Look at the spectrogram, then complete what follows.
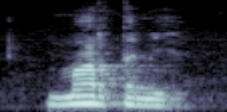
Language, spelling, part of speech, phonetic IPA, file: Russian, мартами, noun, [ˈmartəmʲɪ], LL-Q7737 (rus)-мартами.wav
- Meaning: instrumental plural of март (mart)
